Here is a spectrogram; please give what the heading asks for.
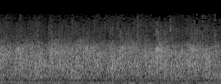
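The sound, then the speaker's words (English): A church audience clapping in praise during a service, a steady, dense wash of applause that holds even from start to finish. “Let's give the Lord a good hand clap of praise this morning.”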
